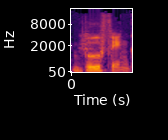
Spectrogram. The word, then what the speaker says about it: boofing: I don't know what boffing or devil's triangle mean. I'm sorry. – Boofing, Greg. – Is that the way you pronounce it? – Goodness.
